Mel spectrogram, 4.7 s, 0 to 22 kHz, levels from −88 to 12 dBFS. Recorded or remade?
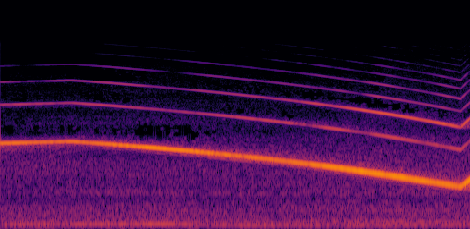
recorded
